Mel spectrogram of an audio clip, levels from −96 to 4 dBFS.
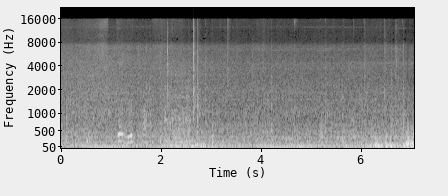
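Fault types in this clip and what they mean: Hard clipping: the signal overloads a stage by about 10 dB, so its peaks are sliced flat. Those flattened tops add high harmonics. From 6.29 s to the end at 7.08 s, every loud moment turns into a harsh, gritty fuzz.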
